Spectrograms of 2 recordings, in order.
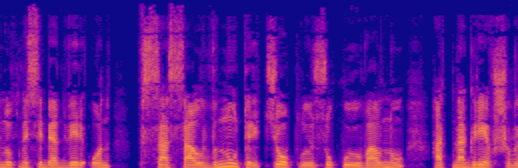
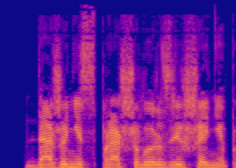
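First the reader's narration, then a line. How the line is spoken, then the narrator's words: Dull flat voice. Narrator (Russian): произнес Хаммер тусклым голосом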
